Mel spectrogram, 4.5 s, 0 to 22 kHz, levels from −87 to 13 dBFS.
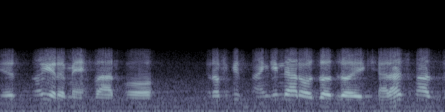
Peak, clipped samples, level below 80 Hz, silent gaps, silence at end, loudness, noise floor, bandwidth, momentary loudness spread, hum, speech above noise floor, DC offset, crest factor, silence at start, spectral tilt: -6 dBFS; under 0.1%; -50 dBFS; none; 0 s; -23 LUFS; -43 dBFS; 4.6 kHz; 9 LU; none; 20 dB; 0.3%; 18 dB; 0 s; -0.5 dB/octave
